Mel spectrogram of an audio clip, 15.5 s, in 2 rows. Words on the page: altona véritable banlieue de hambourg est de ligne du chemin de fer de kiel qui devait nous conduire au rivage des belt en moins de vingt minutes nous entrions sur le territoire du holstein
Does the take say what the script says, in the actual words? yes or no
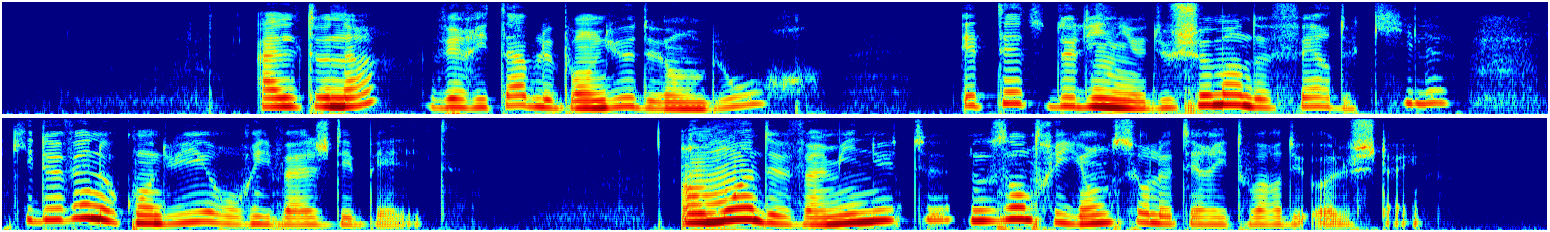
no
